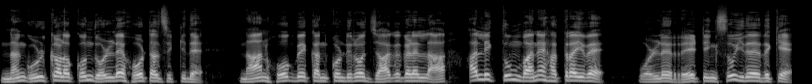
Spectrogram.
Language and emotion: Kannada, happy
